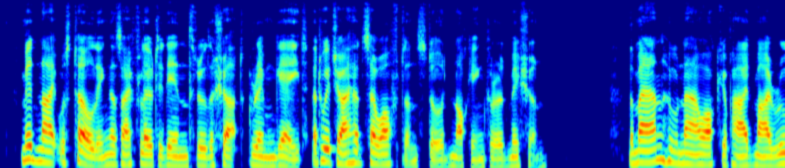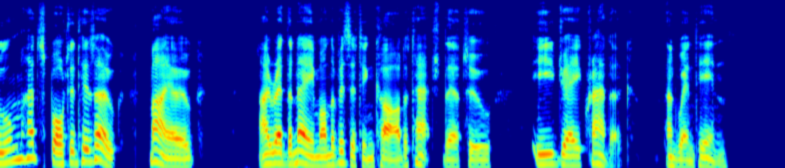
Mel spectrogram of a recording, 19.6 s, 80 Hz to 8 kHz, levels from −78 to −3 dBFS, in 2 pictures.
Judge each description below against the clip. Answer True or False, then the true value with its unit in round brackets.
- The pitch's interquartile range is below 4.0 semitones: False (5.2 semitones)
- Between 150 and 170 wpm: True (155 wpm)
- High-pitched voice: False (120 Hz)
